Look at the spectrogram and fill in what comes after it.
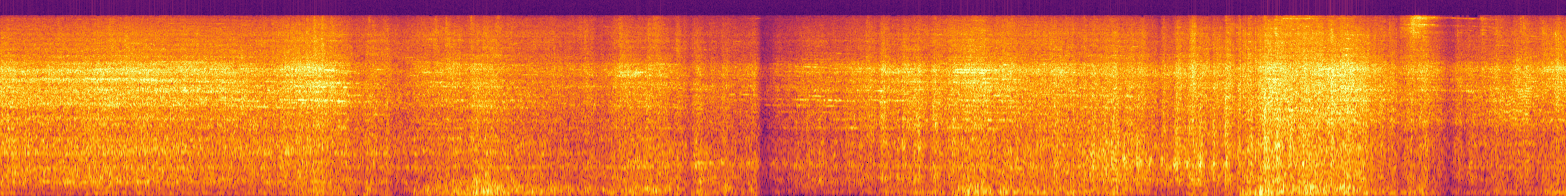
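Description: Norfolk Southern mixed freight train's cars (covered hoppers, coil cars and autoracks) rolling past at speed, a steady noise of steel wheels running on the rails with some clickety-clack. The sound swells and eases as the cars go by, dipping briefly twice.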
